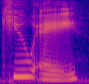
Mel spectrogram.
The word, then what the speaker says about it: Qapital: And I know that sounds like it's probably spelled with a C, but it's not. It's Qapital, Qapital.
